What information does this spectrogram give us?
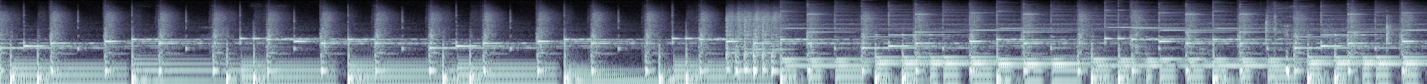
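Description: A loud, upbeat homemade jingle for a trivia segment, with a steady driving beat, chiming bell-like tones and layered melody that keep going without pause.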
